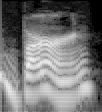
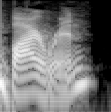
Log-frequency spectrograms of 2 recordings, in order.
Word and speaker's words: Byrne: So in Harmony's 411, I kept mispronouncing Neil's last name. It's Neil Byrne. I kept saying Byron.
